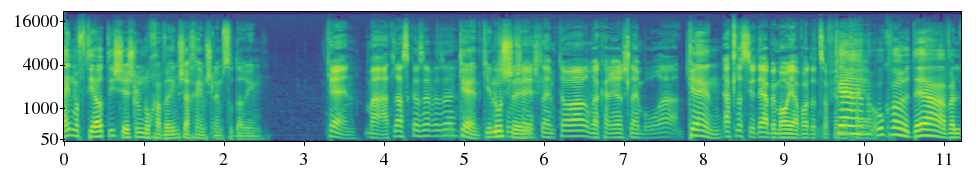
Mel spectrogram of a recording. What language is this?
Hebrew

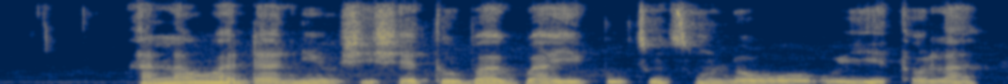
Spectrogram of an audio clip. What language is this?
Yoruba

